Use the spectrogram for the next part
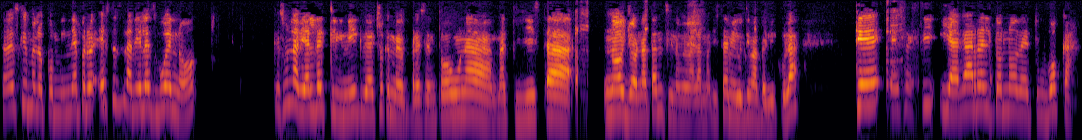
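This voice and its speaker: A woman's voice: fairly high pitch, normal speed, dry recording. A woman in her forties hosting a phone livestream, chatting casually and telling candid stories with laughter. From Mexico. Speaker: livestream host. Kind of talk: casual chat. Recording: dull dry phone livestream audio.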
